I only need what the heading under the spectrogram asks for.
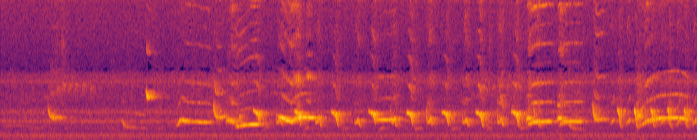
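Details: Black-striped sparrow, known locally as Tumba Yegua or tico tico, singing in the morning: slurred whistled notes near two kilopitch give way to a rapid, bouncing run of short repeated notes over a steady background hiss.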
